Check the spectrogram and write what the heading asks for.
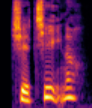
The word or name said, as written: tjetjener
